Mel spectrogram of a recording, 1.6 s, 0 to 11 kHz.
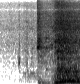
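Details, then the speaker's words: Wrecked Mercedes-AMG E63 V8 first start after a year and a half unused, oil system primed: brief crank then strong even low rumble, idles down nicely; running well. "IT SOUNDS LIKE IT'S RUNNING PRETTY GOOD. No black boost. Let's go! Idles down nice."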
